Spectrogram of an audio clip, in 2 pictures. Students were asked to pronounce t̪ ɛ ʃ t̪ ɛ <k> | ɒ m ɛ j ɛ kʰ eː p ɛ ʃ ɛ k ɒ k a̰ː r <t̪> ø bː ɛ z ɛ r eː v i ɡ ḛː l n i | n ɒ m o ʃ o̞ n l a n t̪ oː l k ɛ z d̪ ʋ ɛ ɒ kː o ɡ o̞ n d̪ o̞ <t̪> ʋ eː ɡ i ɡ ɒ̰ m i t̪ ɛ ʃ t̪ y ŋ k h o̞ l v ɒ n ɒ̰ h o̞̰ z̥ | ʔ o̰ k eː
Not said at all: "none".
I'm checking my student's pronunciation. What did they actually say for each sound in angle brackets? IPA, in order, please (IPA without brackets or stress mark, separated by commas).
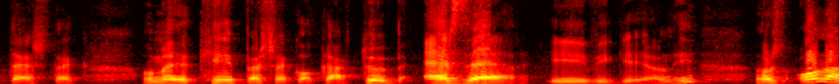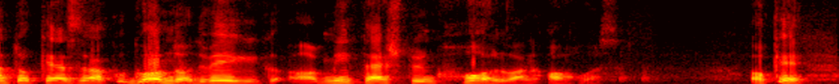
k, t̪, d̪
